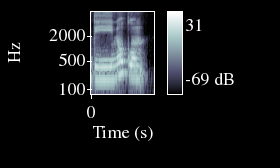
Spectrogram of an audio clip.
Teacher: फिर मीम साकिन की आवाज को हमने जाहिर करके पढ़ना है। उसको छुपाना नहीं है। उसको दूसरे के अंदर दाखिल नहीं करना। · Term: इजहार शफवी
